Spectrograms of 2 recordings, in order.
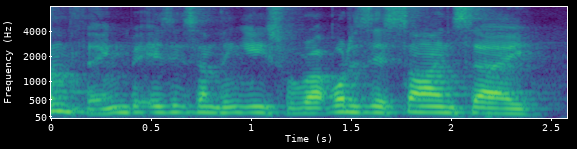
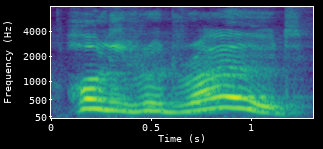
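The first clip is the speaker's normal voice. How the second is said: slow, loud, higher Holyrood Road; real thrilled recognition; excited recognition; 5 semitones higher, 8 dB louder than usual. Real, not acted. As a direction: it suddenly clicks. Recognises the place she walked.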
